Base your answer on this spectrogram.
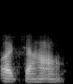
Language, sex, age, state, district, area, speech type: Gujarati, male, 18-30, Gujarat, Ahmedabad, urban, conversation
